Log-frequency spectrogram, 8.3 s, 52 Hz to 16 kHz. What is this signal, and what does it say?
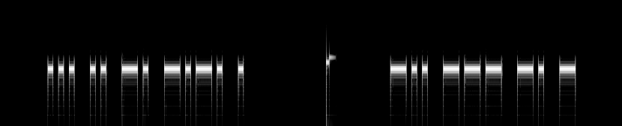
Morse code, heard as a keyed tone, about 17 wpm, 700 Hz. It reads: SINCE DONT
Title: Sentences from Top 300 Words - New Word Drill - 17wpm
